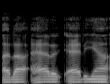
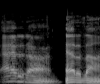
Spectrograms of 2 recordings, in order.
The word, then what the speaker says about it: Adidon: Adion. Oh yeah. He said it this morning. Right. Adidon.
